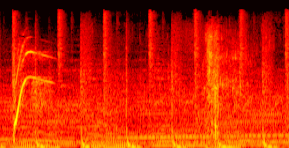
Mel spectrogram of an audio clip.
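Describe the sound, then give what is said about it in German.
A small yellow toy race car zooms past and takes the lead, with a quick rising whine over a steady engine drone, joined by a few soft thumps and clicks. No talking. “Der gelbe Racer zieht vorbei und übernimmt die Führung.”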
